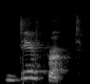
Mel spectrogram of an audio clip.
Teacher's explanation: Different has 3 syllables, but we in Texas drop that middle syllable, and we sometimes transpose some letters.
